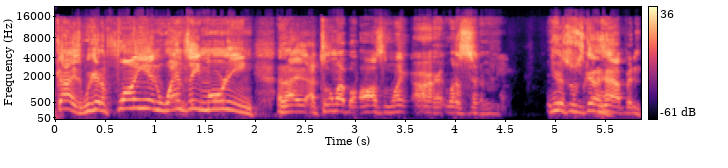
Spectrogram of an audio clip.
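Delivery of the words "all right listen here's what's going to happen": tough mob enforcer mafia guy voice. Retelling telling the boss about flying in for Thanksgiving, in a mafia member voice. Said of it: "I'm sounding like a mafia member right now".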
